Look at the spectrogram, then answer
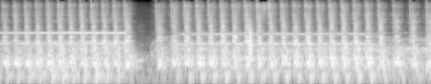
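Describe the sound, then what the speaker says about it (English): A sewing machine runs steadily on a sunflower wall-hanging quilt project, giving a close, rapid rhythmic clatter of stitches that pauses briefly near two seconds before resuming at the same even pace, with no talking. "Are you like, wow, she sews really slowly?"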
